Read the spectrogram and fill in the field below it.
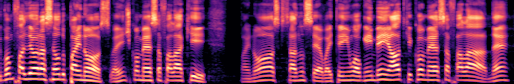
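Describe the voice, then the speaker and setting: A man preaching a sermon as pastor, with a São Paulo Brazilian accent, swinging between hushed and loud passages. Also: on the high side, smooth. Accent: Brazilian Portuguese, São Paulo.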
